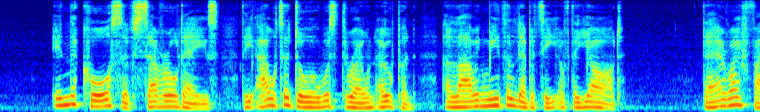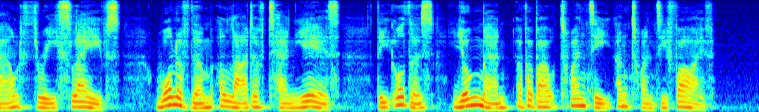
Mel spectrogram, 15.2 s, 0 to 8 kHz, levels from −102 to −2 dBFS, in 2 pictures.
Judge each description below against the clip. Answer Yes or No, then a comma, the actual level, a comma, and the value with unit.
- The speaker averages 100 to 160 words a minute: No, average, 170 wpm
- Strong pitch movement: No, average, 3.8 semitones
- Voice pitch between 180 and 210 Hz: No, medium, 140 Hz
